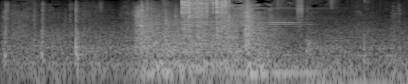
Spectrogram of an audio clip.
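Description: A metal door slides open with a hiss.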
